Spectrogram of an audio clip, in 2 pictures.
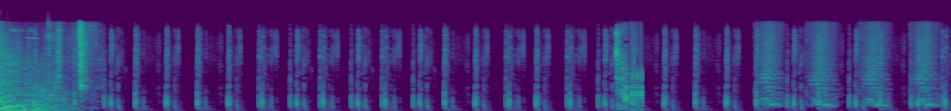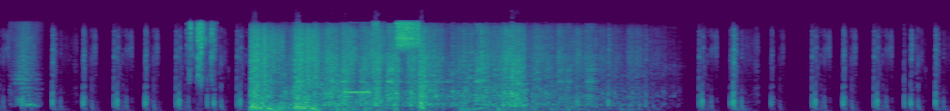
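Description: Footsteps clack steadily on a hard floor.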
